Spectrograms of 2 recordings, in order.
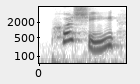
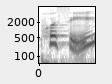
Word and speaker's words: pushy: Hey everyone, Jennifer from Tarle Speech with your pronunciation question. Today's question is, how do I say the word pushy, which means self-assertive or overly ambitious?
